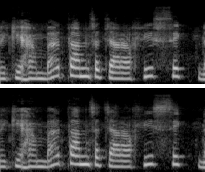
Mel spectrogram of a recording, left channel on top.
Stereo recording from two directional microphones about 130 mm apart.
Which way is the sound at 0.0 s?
Centre (ahead or behind).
